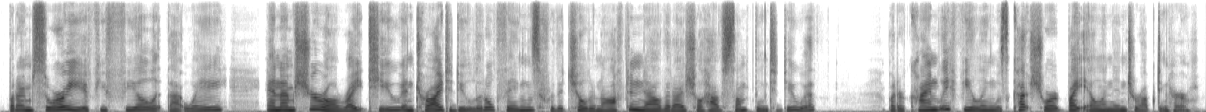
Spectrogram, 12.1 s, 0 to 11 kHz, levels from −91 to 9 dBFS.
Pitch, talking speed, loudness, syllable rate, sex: 225 Hz, 230 wpm, -18 LUFS, 5.5 syllables/s, female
